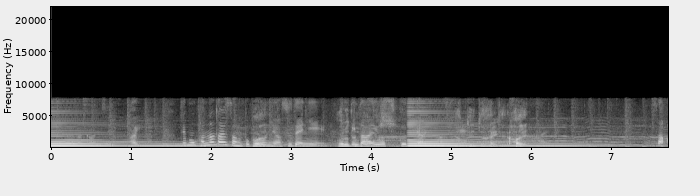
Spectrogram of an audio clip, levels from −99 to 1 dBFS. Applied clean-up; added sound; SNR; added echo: none; Acoustic guitar; -3 dB; none.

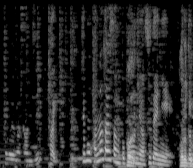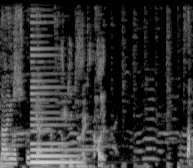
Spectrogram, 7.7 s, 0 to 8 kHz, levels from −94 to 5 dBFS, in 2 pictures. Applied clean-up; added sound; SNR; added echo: classical method Wiener filter.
